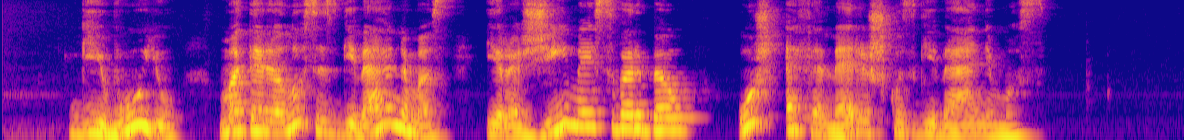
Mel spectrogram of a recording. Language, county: Lithuanian, Marijampolė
